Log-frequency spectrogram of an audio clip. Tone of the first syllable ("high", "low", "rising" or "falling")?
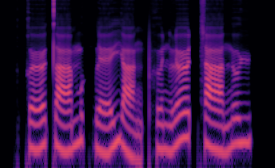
rising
